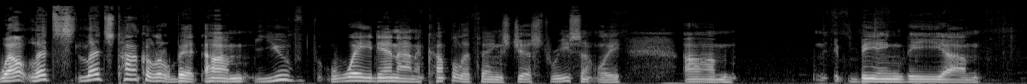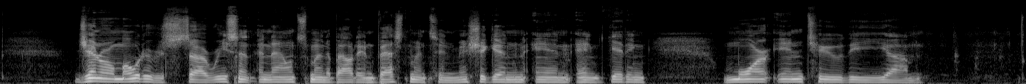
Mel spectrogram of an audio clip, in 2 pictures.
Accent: American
